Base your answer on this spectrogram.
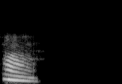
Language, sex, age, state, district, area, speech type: Goan Konkani, female, 45-60, Goa, Canacona, rural, conversation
